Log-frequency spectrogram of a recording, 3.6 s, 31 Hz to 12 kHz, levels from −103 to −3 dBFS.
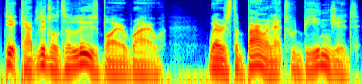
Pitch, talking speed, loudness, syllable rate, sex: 90 Hz, 230 wpm, -21 LUFS, 6.4 syllables/s, male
